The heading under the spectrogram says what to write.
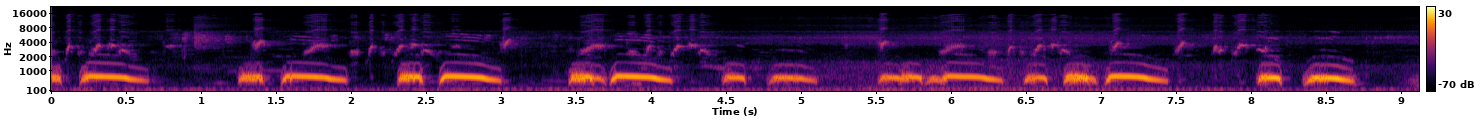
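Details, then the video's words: Spotted dove serving as a lure for trapping, from the Central Highlands of Vietnam, coos steadily in repeated groups of short notes ending in a long falling croon, about once a second, with other birds chirping faintly. "Chim Cu gáy mồi đỉnh tây nguyên"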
